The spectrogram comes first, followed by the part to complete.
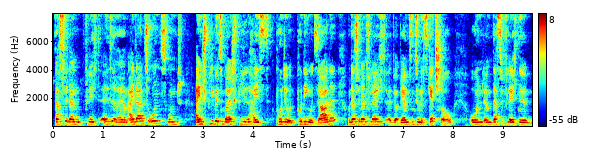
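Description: A man's voice: high-pitched, fairly even intonation, fairly quick. A young adult man making a polite, hesitant sales-style prank phone call from a living room. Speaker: prank caller, show host. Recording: echoey room.

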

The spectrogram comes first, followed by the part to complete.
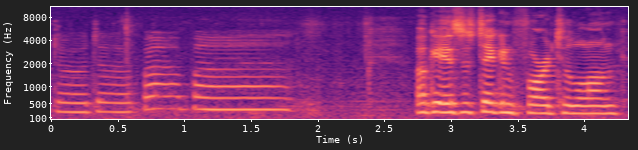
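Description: A high-pitched woman chats through a game in a jokey, rambling way, mostly talking to herself as she plays. Faint music sits underneath her commentary. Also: measured pace. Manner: chatty, jokey, talks to herself. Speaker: let's play gamer. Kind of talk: casual gameplay commentary.

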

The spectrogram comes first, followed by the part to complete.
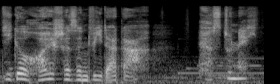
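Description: A woman's voice: a little high, moderate pace, natural voice. An actress playing an uneasy but matter-of-fact young woman in an audio drama. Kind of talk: German audio drama acting. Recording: echoey reverb, faint music.

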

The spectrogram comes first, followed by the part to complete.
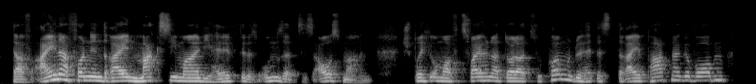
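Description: A man's voice: fairly high pitch, darkish tone. German-speaking man explaining on a screen share. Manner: explanatory, many fillers and restarts. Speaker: webinar presenter.

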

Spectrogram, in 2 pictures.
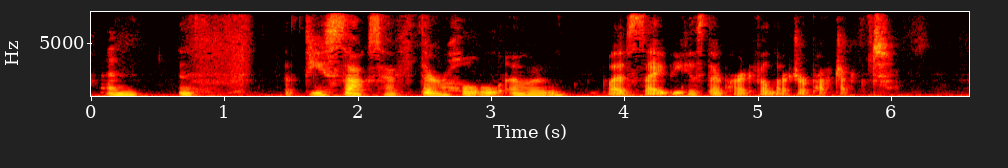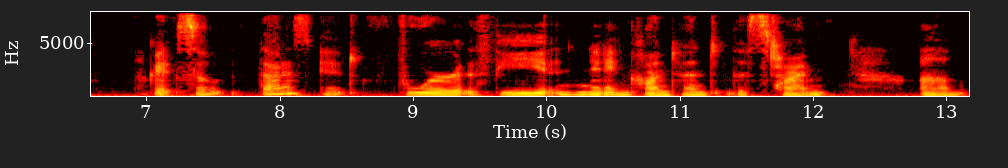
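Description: A woman's voice: fairly low pitch, gravelly, breathy edge. A woman in her thirties chatting casually about her knitting projects at home, self-deprecating and full of ums, recorded on a webcam in a small living room. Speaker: knitting podcast host. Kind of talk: casual knitting vlog chat.

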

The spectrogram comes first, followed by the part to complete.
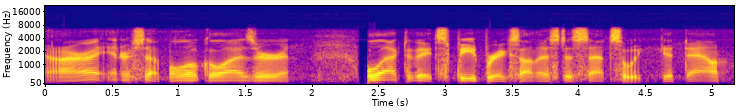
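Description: A man with a low, bright-edged voice narrates as he flies, calling out checklist items in short clipped phrases. The audio is slightly dull, with faint noise from the small cockpit. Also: fairly even intonation, brisk. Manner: clipped checklist call-outs. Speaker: pilot narrating his flight. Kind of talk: cockpit commentary and radio calls. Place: small aircraft cockpit in flight. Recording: noisy, band-limited cockpit audio.

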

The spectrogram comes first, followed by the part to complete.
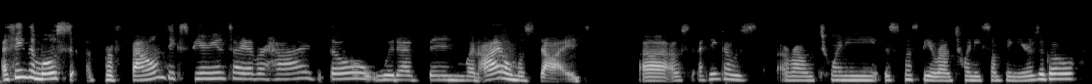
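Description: A woman in her forties, a native Farsi speaker, telling a personal story on a video call with many pauses and fillers. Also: mid-range voice, darkish tone, no room sound. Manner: halting, many fillers and restarts. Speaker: guest. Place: home room with windows. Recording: dull, dry video-call audio.

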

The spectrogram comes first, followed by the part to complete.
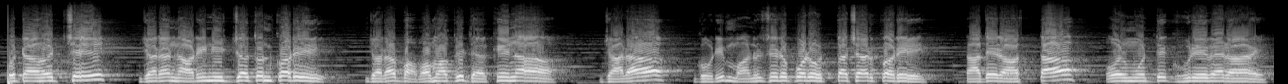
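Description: Cartoon casting: male actor as flustered escort of souls, high male pitch, insistent delivery. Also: steady tone, a little slow, faint music behind, close to an everyday voice. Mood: explaining. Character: harried messenger of death escorting souls through the underworld. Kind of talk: Bengali cartoon voice acting.

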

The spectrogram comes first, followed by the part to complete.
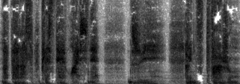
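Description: An actor playing a haunted, frantic widower in a radio play, swinging from hushed whispers to shouts. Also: male voice, very slow, heavily acted. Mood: scheming. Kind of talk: 1970s Polish radio play acting.

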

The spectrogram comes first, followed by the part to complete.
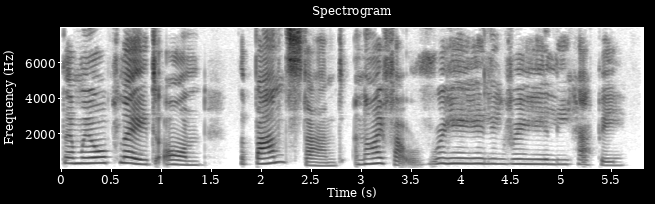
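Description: A woman's voice: high-pitched, lively intonation, takes it slowly, voice pushed up, full character voice. A woman voicing a cheerful, cheeky, outspoken young girl in a storybook, in a chatty manner. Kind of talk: storybook read-aloud.

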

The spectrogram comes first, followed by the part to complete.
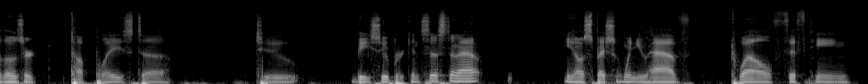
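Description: A man in his fifties, a baseball manager at a postgame press conference, answering in a halting, soft-spoken way with many restarts, sounding heartbroken. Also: on the low side, no echo. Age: 50s. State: heartbroken, subdued. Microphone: table microphone.

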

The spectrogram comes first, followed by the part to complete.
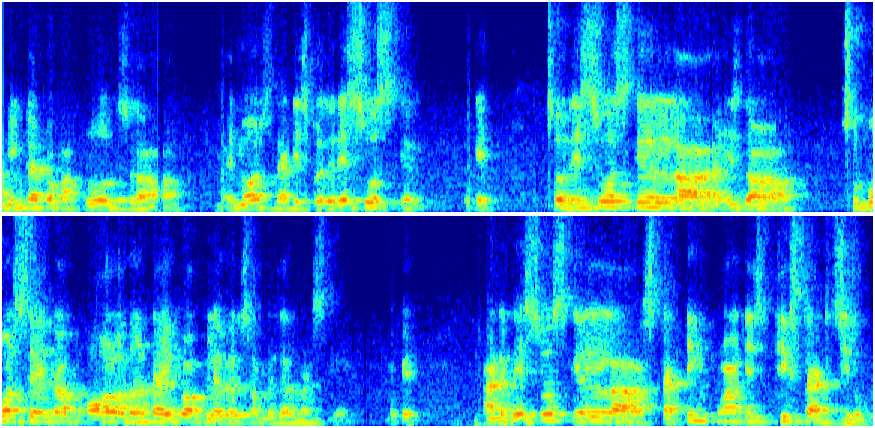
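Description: A man, giving an online lecture and explaining step by step with frequent "uh" and "okay". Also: a little high. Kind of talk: online lecture on research methods. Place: small room at home. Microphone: wired earphone mic on a video call. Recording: echoey room with faint background noise.

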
